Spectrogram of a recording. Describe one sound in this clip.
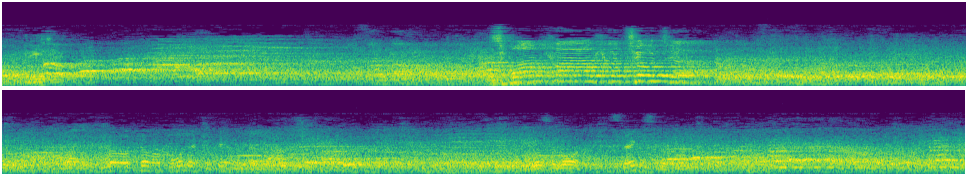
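A crowd of men shouts and cheers.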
